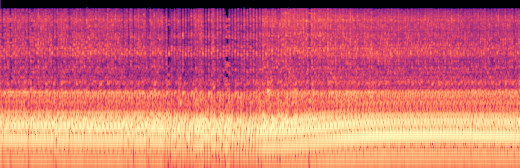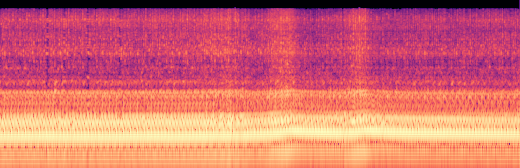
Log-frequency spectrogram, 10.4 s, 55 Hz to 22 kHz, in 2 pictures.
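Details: Jaguar XK6 inline-six after a junkyard rebuild, no exhaust, no radiator (hose from water pump back into engine), in a homemade boat-tail speedster: settles into a smooth, even idle after a brief blip, steady deep note, no knocks or misses; normal idle.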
